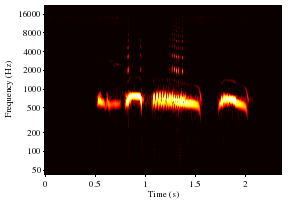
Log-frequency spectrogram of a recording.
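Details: Natural spotted dove song of the two-kuk-hoi type: a short wavering coo leading straight into a second, then a long steady coo easing downward and a separate falling final note, with no other sounds.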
